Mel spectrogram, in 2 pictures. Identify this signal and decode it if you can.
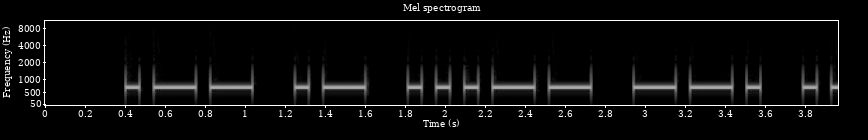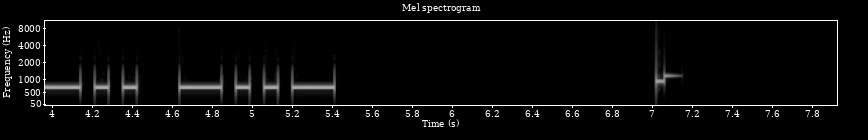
Morse code, heard as a keyed tone, about 17 wpm, 700 Hz. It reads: WA3GLX
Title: USA Call Signs Repeated 2x 17wpm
